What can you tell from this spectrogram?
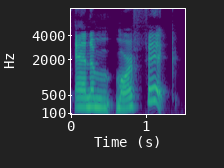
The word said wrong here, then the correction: anthropomorphic: Wait. – Anamorphic. – Wait. – Why do I feel like there's another syllable? – I feel like we didn't say it. Anthropomorphic. – That's it. – There we go. – Anthropomorphic. You know, furries.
